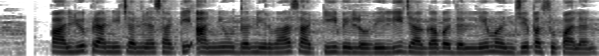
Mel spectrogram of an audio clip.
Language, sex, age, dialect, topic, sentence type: Marathi, female, 25-30, Varhadi, agriculture, statement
